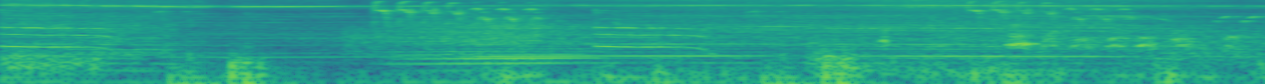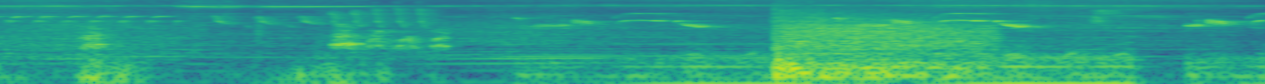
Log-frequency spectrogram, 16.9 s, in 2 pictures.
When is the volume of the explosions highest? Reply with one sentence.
The volume of the explosions peaks at 14 seconds.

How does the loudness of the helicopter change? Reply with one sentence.
The loudness of the helicopter goes down.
